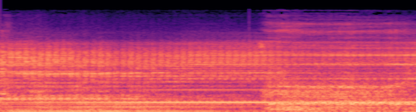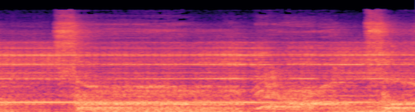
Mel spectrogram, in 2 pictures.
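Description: Live rock band with distorted electric guitars holding sustained, droning chords. Crashing band hits come in about three seconds in, again near five seconds and near seven seconds.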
